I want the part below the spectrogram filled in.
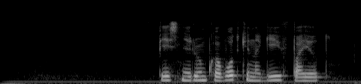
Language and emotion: Russian, neutral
